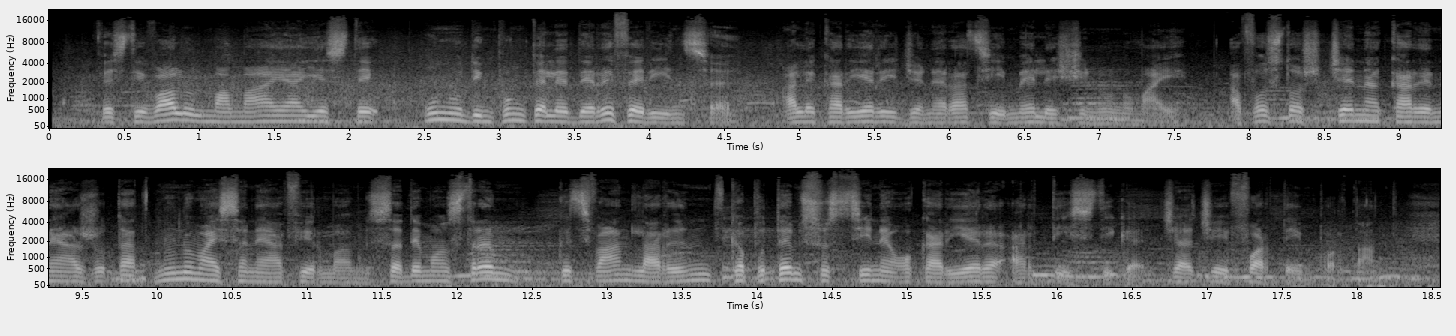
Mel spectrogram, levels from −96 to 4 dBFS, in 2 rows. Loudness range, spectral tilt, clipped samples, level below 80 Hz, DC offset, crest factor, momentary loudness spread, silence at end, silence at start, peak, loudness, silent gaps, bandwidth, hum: 3 LU; -4.5 dB/octave; under 0.1%; -54 dBFS; under 0.1%; 20 dB; 9 LU; 0 s; 0 s; -12 dBFS; -32 LUFS; none; 19.5 kHz; none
